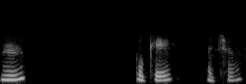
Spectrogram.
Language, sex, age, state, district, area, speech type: Marathi, female, 30-45, Maharashtra, Pune, urban, conversation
